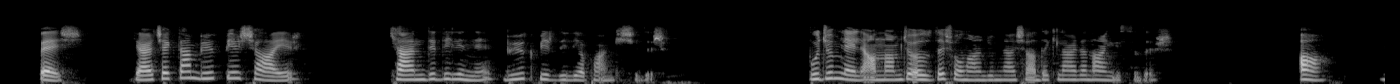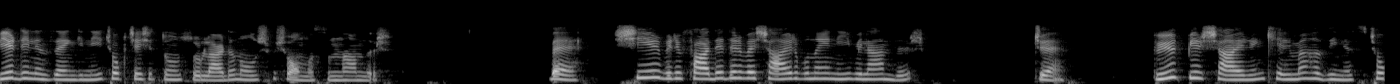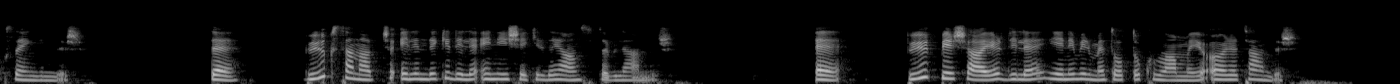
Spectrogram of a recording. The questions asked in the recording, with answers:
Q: Bu cümleyle anlamca özdeş olan cümle aşağıdakilerden hangisidir?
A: Cevap D. Büyük sanatçı elindeki dili en iyi şekilde yansıtabilendir.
